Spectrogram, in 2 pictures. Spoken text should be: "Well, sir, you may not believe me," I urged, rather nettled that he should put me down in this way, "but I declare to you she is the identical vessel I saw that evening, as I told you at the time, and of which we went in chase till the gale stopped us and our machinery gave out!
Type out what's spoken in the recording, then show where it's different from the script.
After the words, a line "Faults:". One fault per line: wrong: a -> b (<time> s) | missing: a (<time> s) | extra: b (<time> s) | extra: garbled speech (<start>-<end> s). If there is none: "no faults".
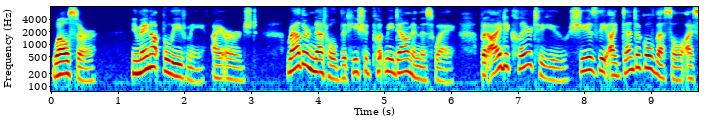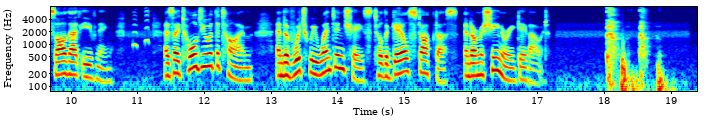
"Well, sir, you may not believe me," I urged, rather nettled that he should put me down in this way, "but I declare to you she is the identical vessel I saw that evening, as I told you at the time, and of which we went in chase till the gale stopped us and our machinery gave out!
Faults:
no faults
